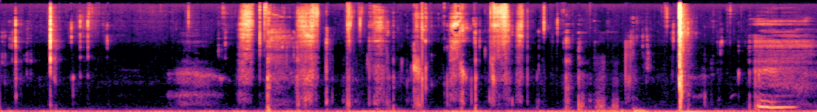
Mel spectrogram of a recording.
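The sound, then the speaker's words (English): Wet licking and slurping mouth sounds as someone licks a sex toy, with saliva dripping, a steady run of sticky smacks and clicks for about ten seconds, with a brief murmur near the end. “I'm just like licking it up, and then my mouth is so salivy that I'm not swallowing it before sticking it back in my mouth.”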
